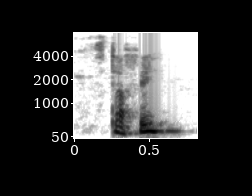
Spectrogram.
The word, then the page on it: stuffy: British English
